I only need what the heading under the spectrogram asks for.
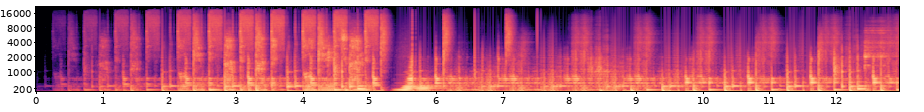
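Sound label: Denon DJ X1800 Reverb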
